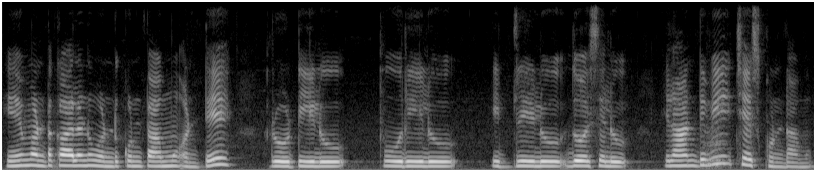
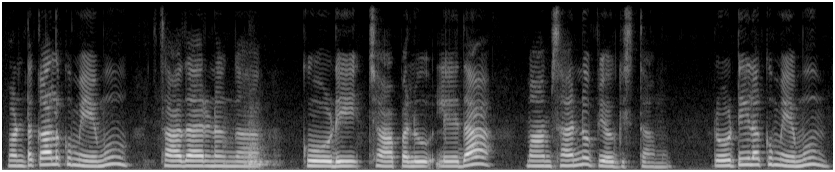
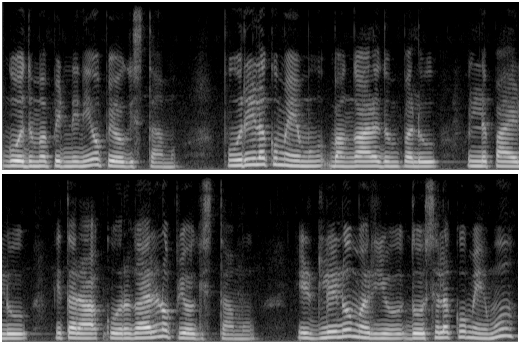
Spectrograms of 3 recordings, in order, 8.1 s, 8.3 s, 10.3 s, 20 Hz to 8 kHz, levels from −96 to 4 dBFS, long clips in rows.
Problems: background sounds at intervals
